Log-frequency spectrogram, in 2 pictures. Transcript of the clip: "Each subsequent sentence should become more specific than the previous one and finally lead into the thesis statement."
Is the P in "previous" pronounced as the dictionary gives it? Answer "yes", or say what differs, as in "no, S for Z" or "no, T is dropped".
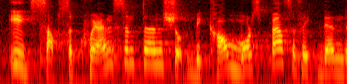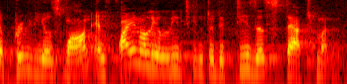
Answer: yes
